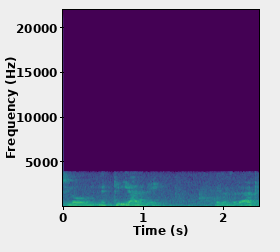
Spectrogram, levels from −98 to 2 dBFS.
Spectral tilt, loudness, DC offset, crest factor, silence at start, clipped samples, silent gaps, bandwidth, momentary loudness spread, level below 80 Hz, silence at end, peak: -6.5 dB/octave; -36 LUFS; under 0.1%; 16 dB; 0 s; under 0.1%; none; 3.9 kHz; 17 LU; -52 dBFS; 0 s; -20 dBFS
